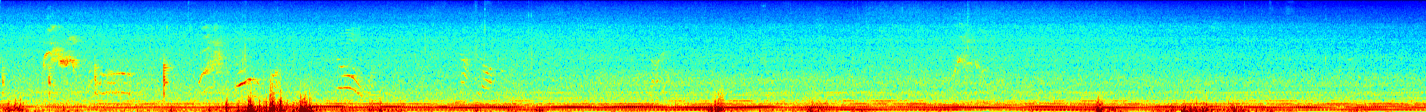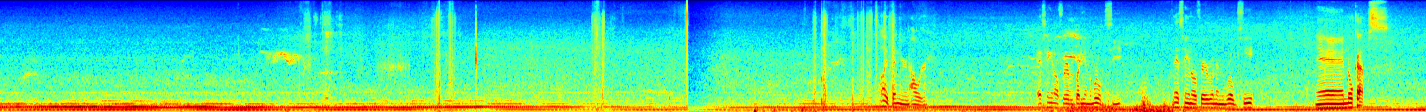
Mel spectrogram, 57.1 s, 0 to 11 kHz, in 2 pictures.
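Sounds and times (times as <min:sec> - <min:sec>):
low motor hum: 0:00.0 - 0:57.0.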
